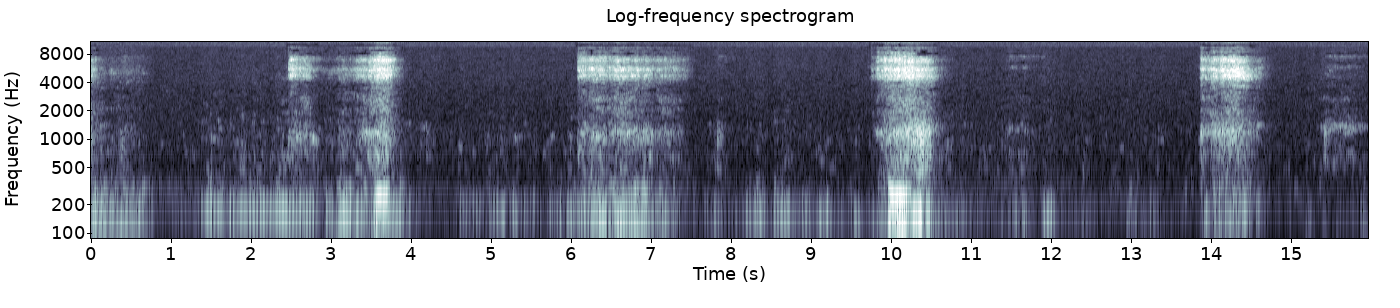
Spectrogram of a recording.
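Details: Soft, irregular open-mouth snoring from a Chinese woman during sleep, with occasional exhale snoring: breathy, airy exhales and low rumbling between them, over a faint steady room hum.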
